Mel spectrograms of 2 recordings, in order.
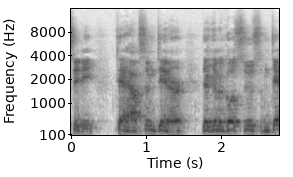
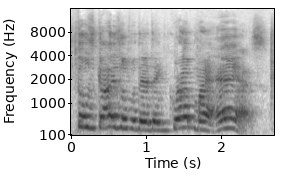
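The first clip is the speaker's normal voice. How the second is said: put-on much higher, slow, complaining girlish voice; upset girlfriend; 11 semitones higher than usual. Girlfriend telling Ramon who grabbed her, high and slow. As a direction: play the wronged girlfriend, drawn out and high. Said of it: "she's like".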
